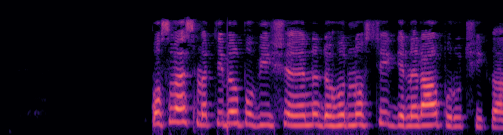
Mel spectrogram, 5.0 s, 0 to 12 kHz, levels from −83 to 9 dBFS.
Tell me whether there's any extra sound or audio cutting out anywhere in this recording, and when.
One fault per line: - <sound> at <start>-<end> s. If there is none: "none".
none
